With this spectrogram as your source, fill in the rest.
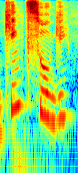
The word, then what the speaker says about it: Kintsugi: Como que pronuncia isso? Kintsugi.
